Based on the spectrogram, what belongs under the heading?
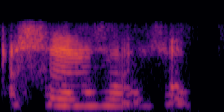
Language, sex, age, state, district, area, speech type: Bengali, female, 45-60, West Bengal, Purulia, urban, conversation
